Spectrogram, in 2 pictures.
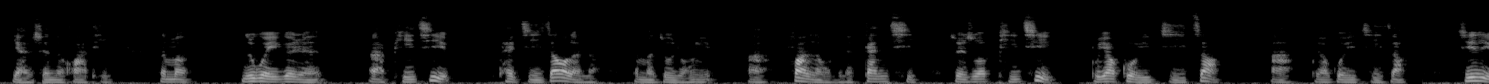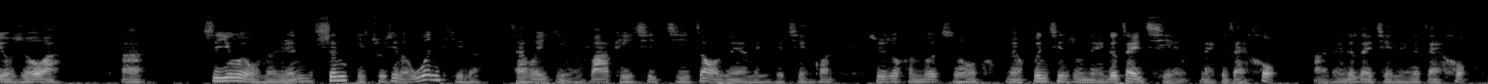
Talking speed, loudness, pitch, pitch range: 235 characters per minute, -32 LUFS, 105 Hz, 100-125 Hz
